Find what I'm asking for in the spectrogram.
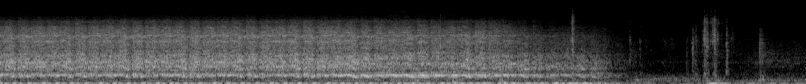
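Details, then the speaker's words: Ford 2.0L EcoBlue van just rebuilt after a wet timing belt failure, with new timing and oil pump belts: slow, flat starter cranking at about 3.5 beats a second for six seconds without starting. A weak battery is suspected, and jump leads are being connected. "it cranks but just really slow sounds really fat flat"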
